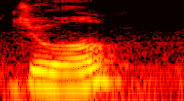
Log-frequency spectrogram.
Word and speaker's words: Jewell: My name is Eunice Jewell. Jewell is spelled J-E-W-E-L-L.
